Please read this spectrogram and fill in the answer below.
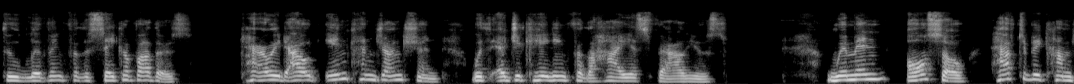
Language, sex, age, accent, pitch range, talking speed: English, female, 60-79, American, 170-210 Hz, 125 wpm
